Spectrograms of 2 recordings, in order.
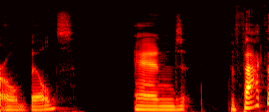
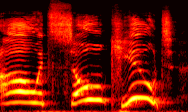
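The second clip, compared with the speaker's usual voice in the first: very high, very loud, shrill excited shout; 8 dB louder than usual. Reacting to the last building just being made red: shouting. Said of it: "Sorry, I'm shouting".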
